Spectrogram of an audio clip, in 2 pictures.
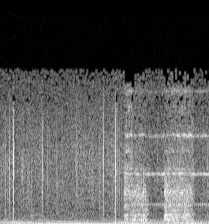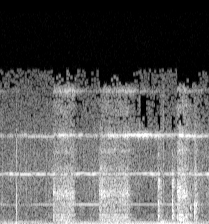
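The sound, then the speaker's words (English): A telephone bell rings in repeated short bursts, starting a few seconds in, over a steady low hum and hiss from an old, somewhat muffled recording. No one speaks. “Oh, yes, ask Miss Bergner to come to the phone, would you?”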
